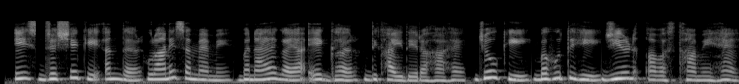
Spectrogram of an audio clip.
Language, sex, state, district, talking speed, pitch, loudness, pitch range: Hindi, female, Bihar, Jahanabad, 185 wpm, 220 Hz, -23 LUFS, 195-250 Hz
